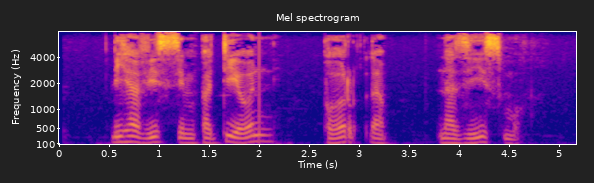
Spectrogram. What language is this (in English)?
Esperanto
